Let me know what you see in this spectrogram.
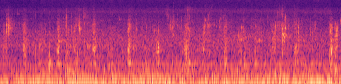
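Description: Close-up mouth sounds of a person chewing food, with many short, irregular smacks and clicks over a steady low hum.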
